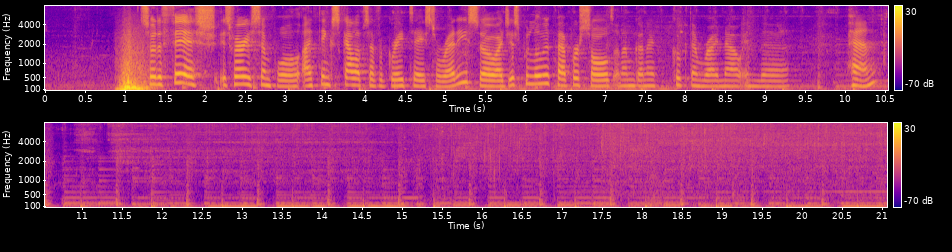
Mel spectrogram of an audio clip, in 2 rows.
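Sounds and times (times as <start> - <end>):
scallops sizzling in a frying pan: 11.1 - 21.0.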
